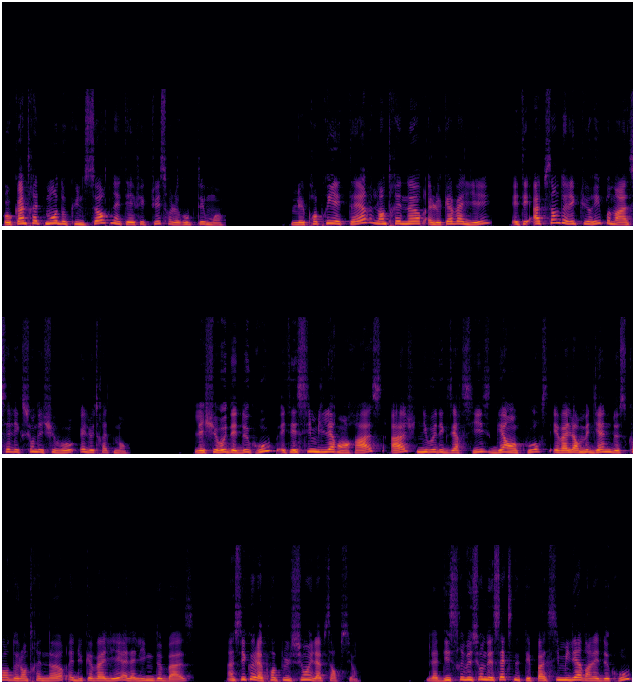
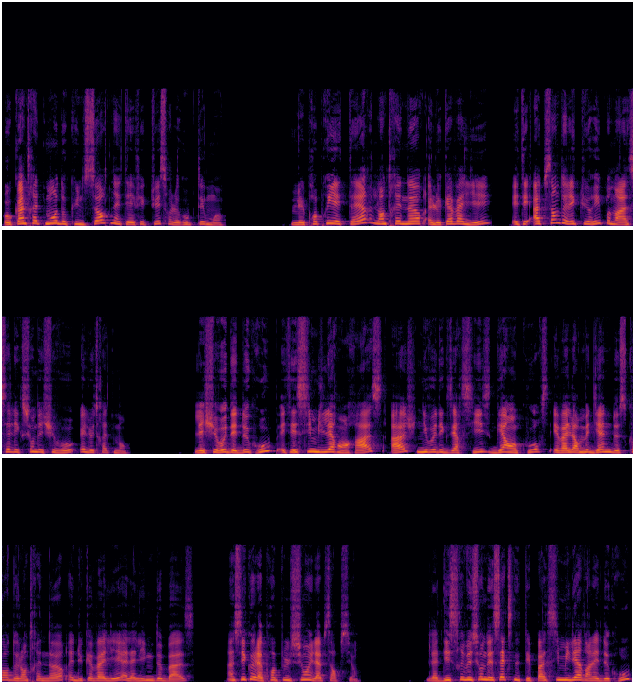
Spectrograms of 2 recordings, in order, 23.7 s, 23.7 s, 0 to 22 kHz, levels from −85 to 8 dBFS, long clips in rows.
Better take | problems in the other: second | muffled; slightly; fading above 2 kHz

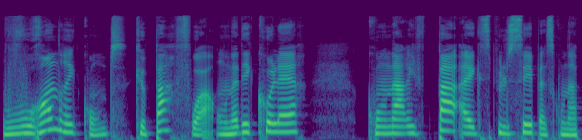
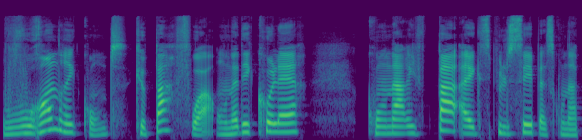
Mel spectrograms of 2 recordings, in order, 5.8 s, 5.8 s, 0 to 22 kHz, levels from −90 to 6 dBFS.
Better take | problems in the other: first | thin; somewhat; fading below 300 Hz

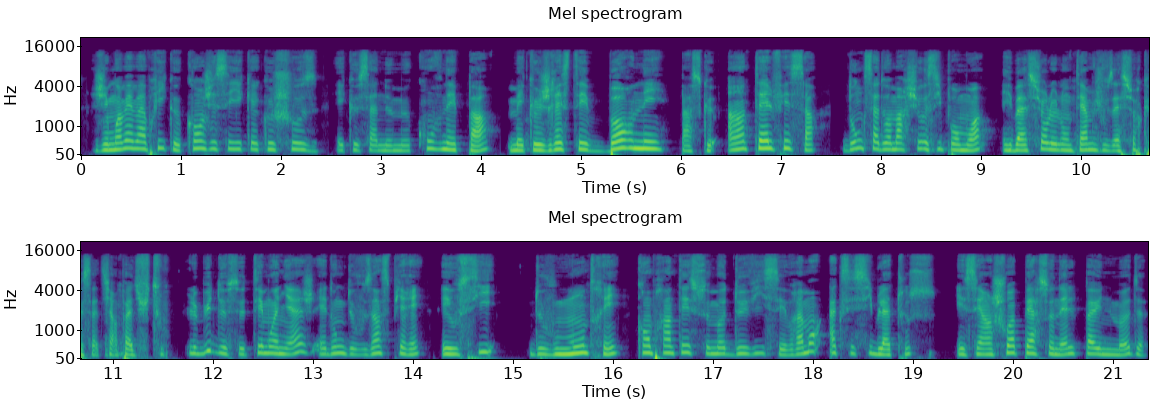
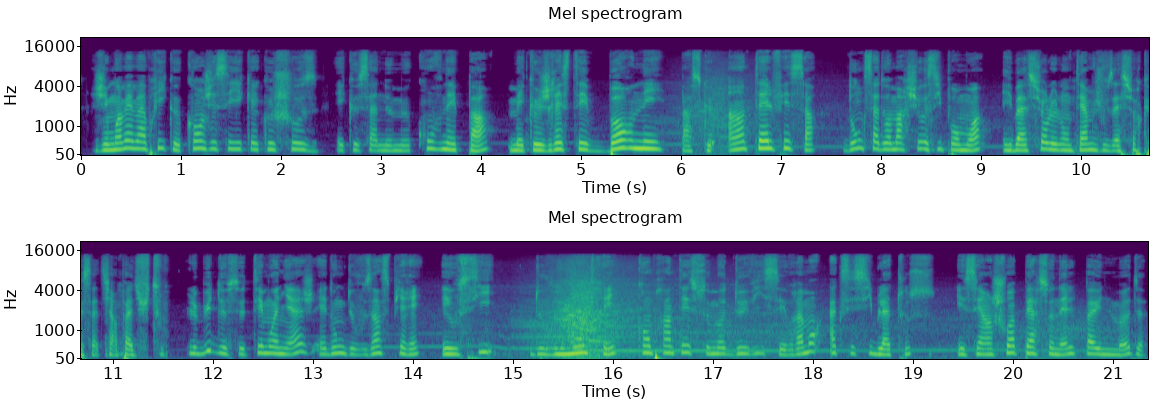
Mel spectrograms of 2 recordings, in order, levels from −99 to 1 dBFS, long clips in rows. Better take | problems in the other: first | traffic noise; loud; throughout; 9 dB below the speech

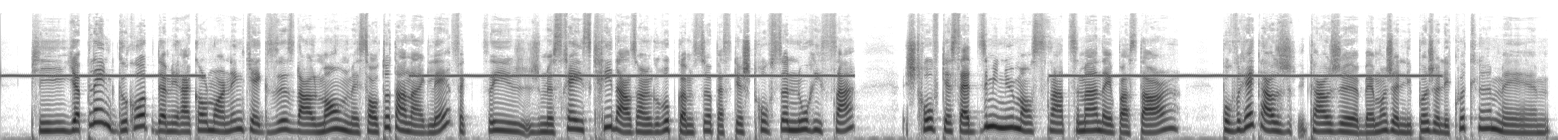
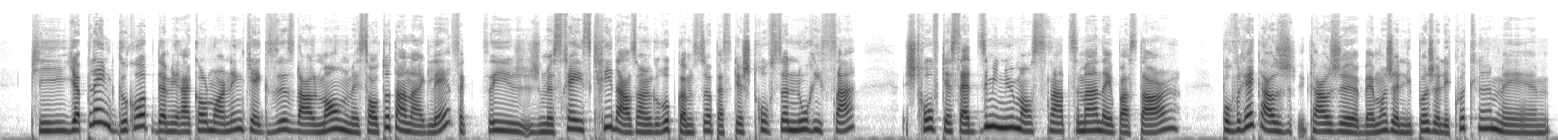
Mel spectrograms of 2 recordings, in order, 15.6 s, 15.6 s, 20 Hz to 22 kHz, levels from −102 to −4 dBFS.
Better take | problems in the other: second | high-pitched whine; loud; until 2 s, from 4 to 8.5 s and from 10 to 14 s; 3 kHz, 10 dB below the speech

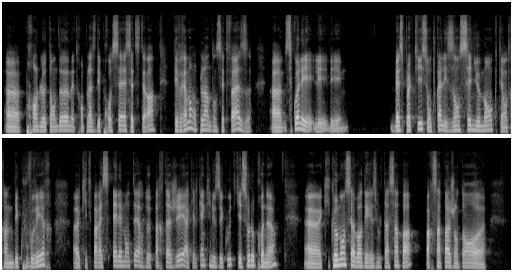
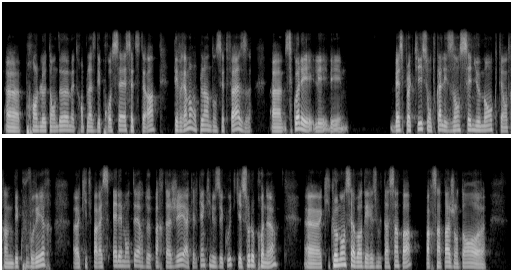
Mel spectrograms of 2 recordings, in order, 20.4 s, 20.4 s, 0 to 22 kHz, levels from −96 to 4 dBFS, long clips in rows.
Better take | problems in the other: first | garbled, watery; badly; nothing above 8 kHz; slightly in the first

